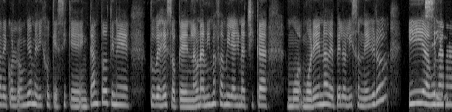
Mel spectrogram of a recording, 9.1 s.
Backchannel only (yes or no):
yes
